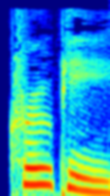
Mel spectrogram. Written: croupy

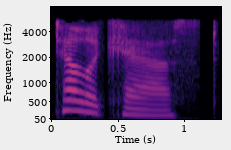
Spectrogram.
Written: telecast

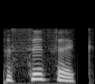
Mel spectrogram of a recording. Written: pacific

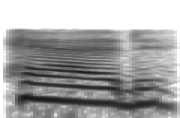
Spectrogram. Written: head

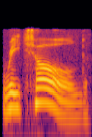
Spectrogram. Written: retold

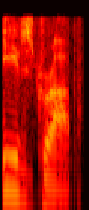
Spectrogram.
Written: eavesdrop

